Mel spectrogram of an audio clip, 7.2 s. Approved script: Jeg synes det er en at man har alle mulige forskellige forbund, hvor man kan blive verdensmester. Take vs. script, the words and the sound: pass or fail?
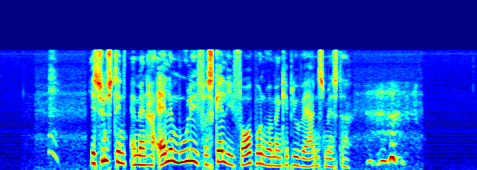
fail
